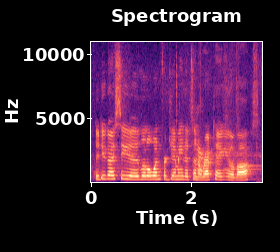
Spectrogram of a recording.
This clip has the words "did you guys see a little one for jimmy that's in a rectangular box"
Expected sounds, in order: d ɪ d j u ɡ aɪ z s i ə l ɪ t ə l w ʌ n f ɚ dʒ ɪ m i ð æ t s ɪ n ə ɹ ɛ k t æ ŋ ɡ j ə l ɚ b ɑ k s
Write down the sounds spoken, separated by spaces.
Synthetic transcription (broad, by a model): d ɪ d j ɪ ɡ aɪ z s i ə l ɪ t l w ʌ n f ɚ dʒ ɪ m i ð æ t s ɪ n ə ɹ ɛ k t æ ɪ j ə ɚ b ɑ k s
